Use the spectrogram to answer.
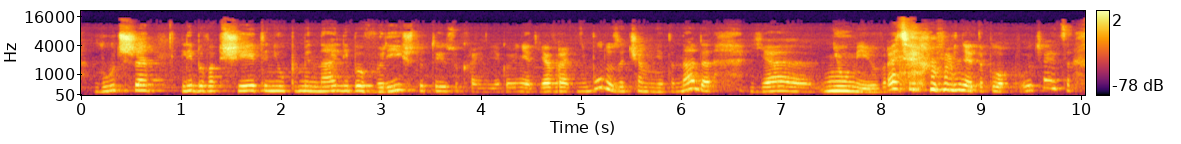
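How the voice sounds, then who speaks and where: Big swings in loudness and ordinary pitch variation come through over noticeable background noise. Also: woman, fairly high pitch for a woman. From Russia, central Moscow. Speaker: refugee guest. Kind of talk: casual chat.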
